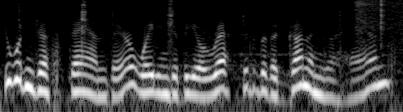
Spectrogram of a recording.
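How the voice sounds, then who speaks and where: Wanted: actress for an earnest young woman reporter, caring and hesitant, mellow voice, noisy vintage radio drama. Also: mid-range voice, expressive, fast talker, natural voice. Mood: eager, determined. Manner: pleading, sincere, hesitant. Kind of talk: 1940s radio acting. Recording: noisy old radio recording, music behind.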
